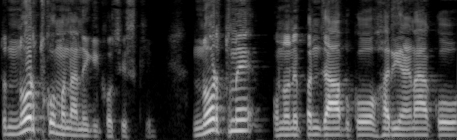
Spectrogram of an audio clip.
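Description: There's a man speaking with lively intonation at a moderate pace. The background is quiet. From Rajasthan, India. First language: Rajasthani (speaking Hindi). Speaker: teacher. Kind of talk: lecture. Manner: animated. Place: classroom. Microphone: headset.

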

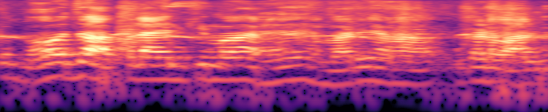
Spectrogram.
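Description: Over noticeable background noise, a man with a fairly high pitch talks at a moderate pace with fairly even intonation. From Uttarakhand, Pauri Garhwal; Uttarakhand. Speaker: village vlogger. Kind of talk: casual chat. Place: home room.

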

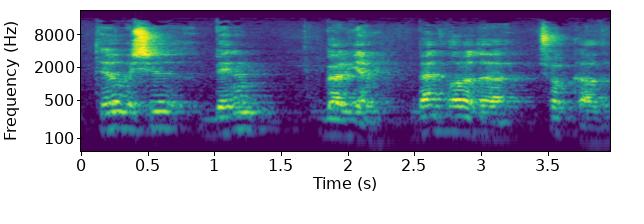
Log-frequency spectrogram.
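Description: Lively intonation from a man with long, frequent pauses, audible room echo and light background noise. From Eskişehir, Turkey. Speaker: political candidate. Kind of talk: formal interview. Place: office.

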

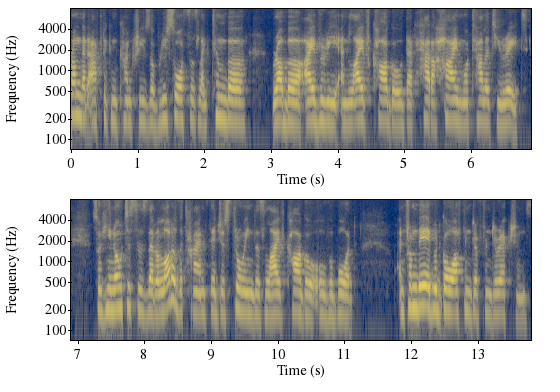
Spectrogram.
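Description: A fairly quick pace over a quiet background. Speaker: speaker. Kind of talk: storytelling talk in a webinar. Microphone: video call.

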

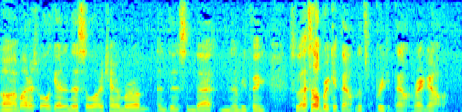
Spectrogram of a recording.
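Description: Noticeable background noise sits behind a man speaking. He talks at a very fast pace with ordinary pitch variation. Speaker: camera reviewer, show host. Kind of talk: casual talk to camera, camera review. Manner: casual, enthusiastic.

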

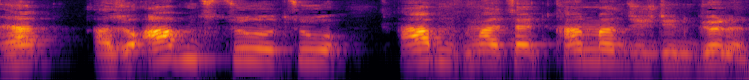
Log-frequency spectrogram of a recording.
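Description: Very slow speech with ordinary pitch variation sits over a quiet background. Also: man. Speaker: food reviewer. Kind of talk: casual food review vlog. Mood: playful, joking. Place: kitchen. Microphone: phone near.

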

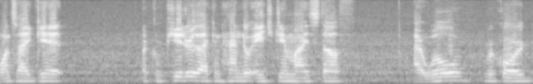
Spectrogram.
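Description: A man talks at a fairly slow pace in a monotone, flat intonation. Long, frequent pauses break up his speech over noticeable background noise. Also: medium pitch for a man. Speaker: gaming YouTuber. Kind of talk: casual video update, talking to camera. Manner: halting, rambling, self-correcting.

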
